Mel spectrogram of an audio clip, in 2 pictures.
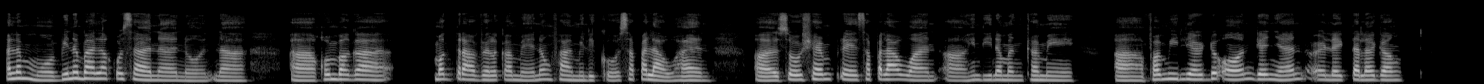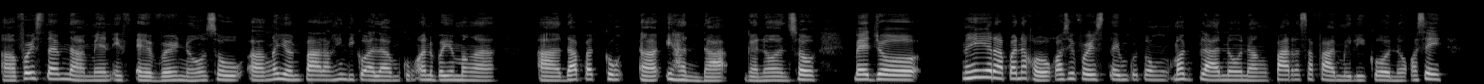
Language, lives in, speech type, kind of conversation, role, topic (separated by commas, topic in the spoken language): Filipino, Philippines, conversation, advice, user, Paano ako makapaghahanda para maglakbay sa mga hindi pamilyar na lugar?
